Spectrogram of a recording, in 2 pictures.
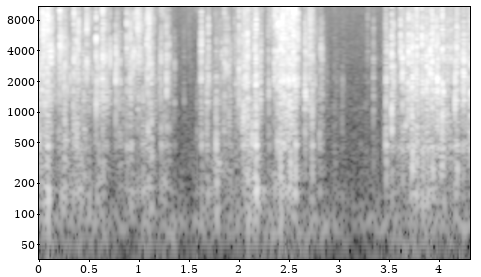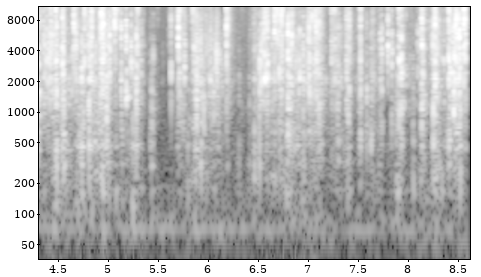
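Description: A single Indomie chicken instant noodle packet, a crinkly plastic/foil wrapper full of a dry noodle block, is held in one hand and squeezed and crinkled with the fingers and thumb. Dense, bright crackling crinkles come in bursts, with brief quieter pauses around the three- and five-and-a-half-second marks.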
